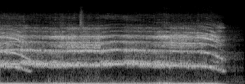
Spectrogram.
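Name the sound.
goat screaming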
